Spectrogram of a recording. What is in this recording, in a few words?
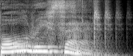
"Ball Reset", announcer female; Unreal Tournament; ut2004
